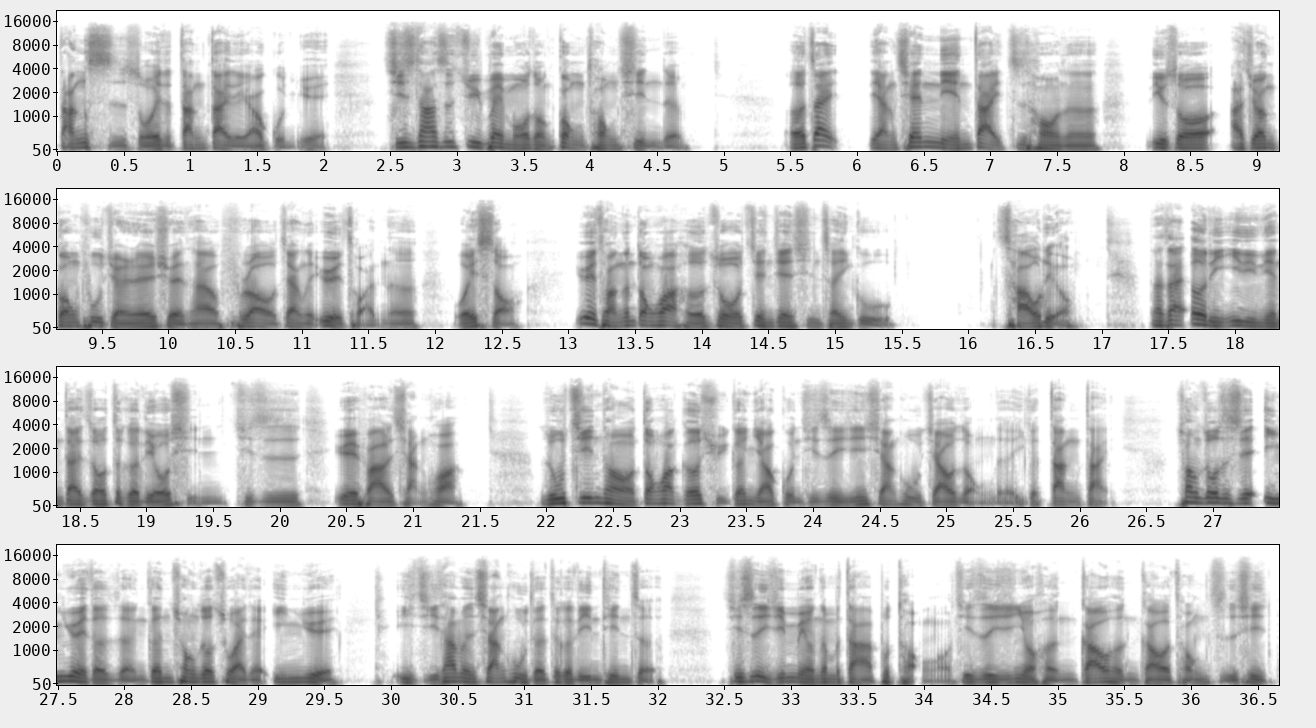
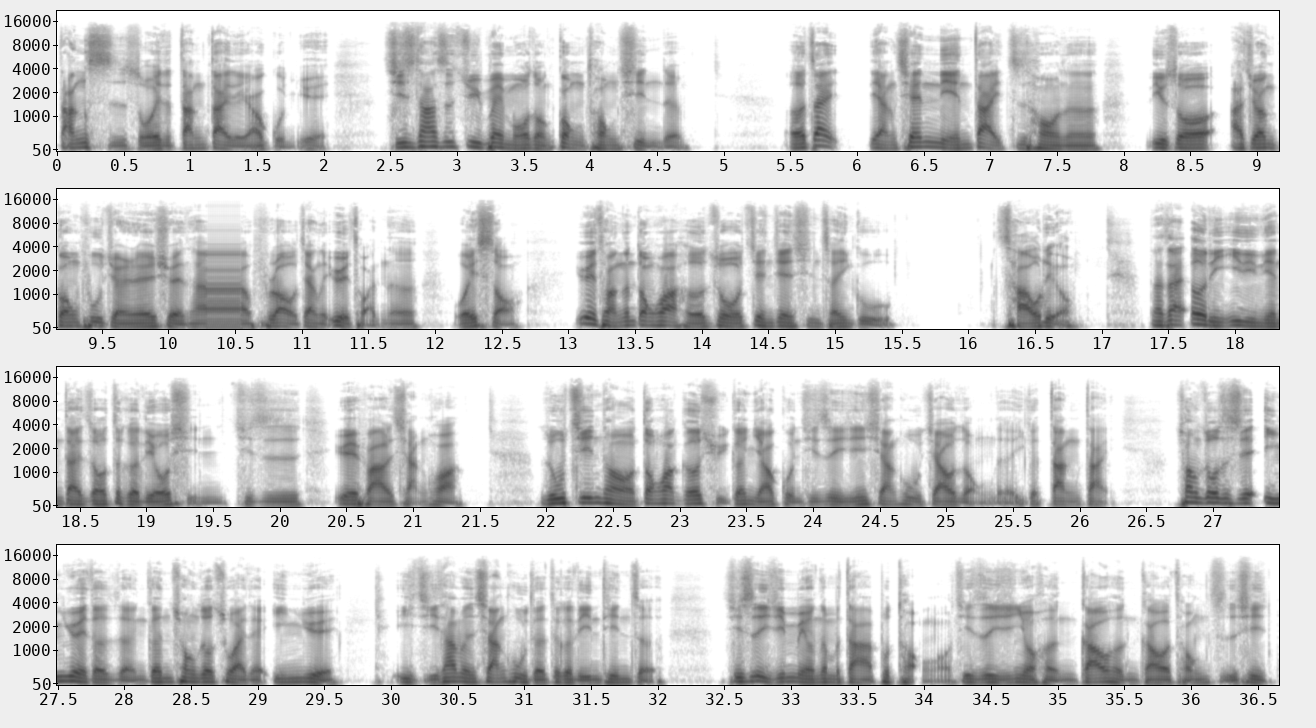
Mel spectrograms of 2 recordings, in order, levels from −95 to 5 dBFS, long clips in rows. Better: first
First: none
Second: audio freezing; at 10 s

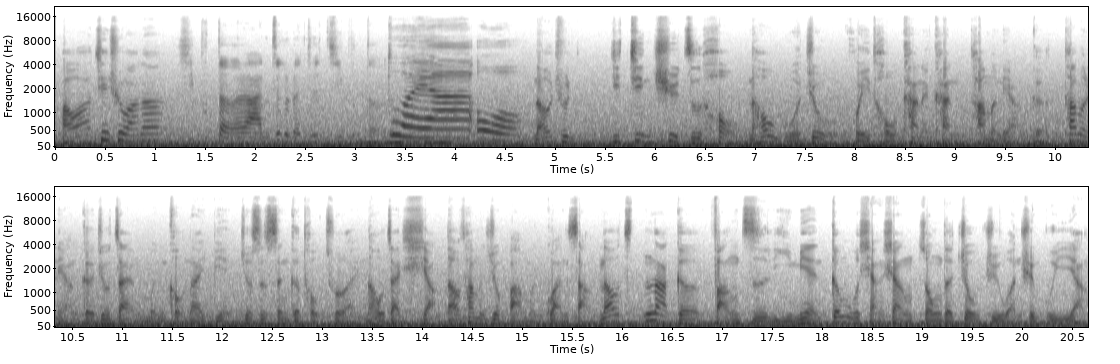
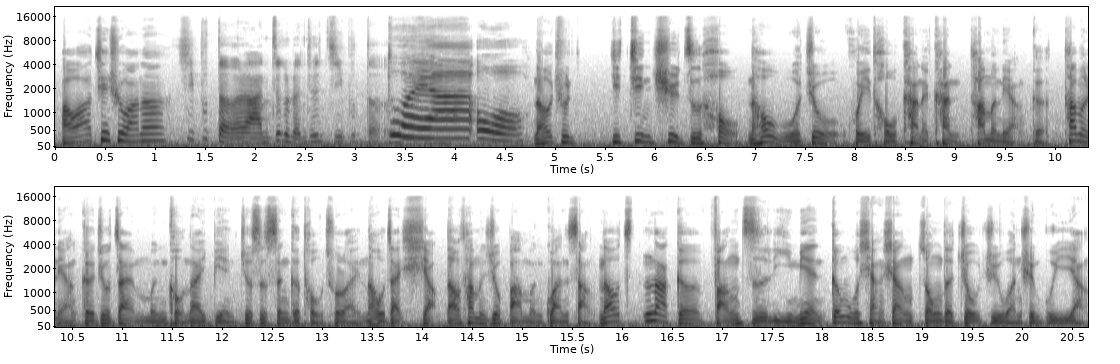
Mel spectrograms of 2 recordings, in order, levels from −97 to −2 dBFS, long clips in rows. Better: second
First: low rumble; loud; throughout; 8 dB below the speech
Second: low rumble; faint; throughout; 25 dB below the speech

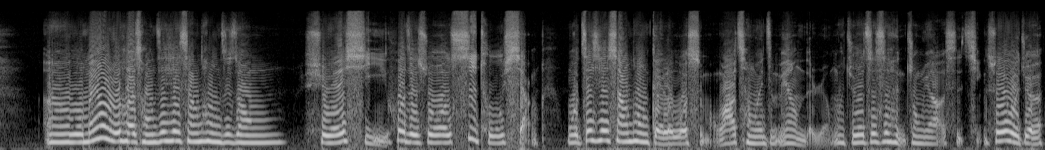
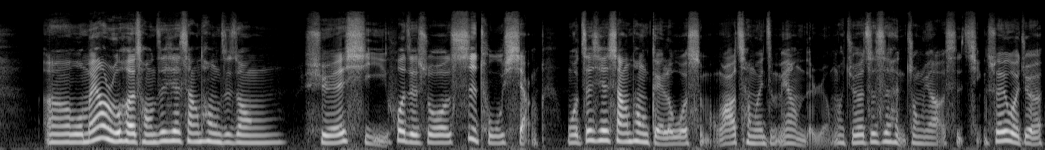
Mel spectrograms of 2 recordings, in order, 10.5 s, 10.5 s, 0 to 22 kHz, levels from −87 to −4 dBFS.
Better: second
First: distortion; heavy; 24% of the sound clipped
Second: none

